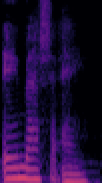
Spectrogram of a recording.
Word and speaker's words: Amse: For context, my name is written as amse but is pronounced as a mesh a.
